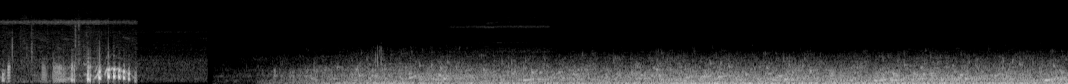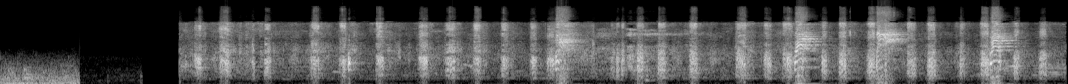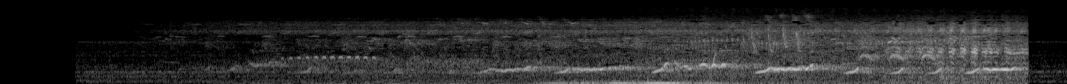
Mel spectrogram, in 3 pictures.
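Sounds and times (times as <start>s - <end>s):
wood pigeon cooing: 0.0s - 1.4s
underwater rumble of moving water: 2.2s - 11.5s, 26.2s - 29.8s.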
